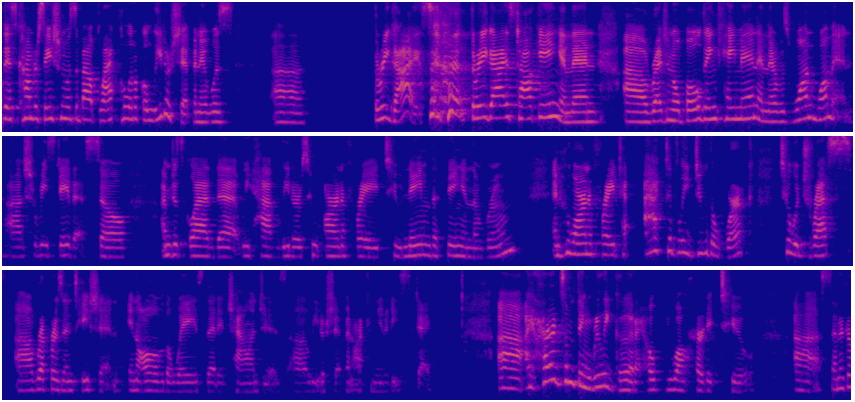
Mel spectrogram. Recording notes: Originally recorded as part of a virtual event for LEE’s SparkLeadership initiative.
